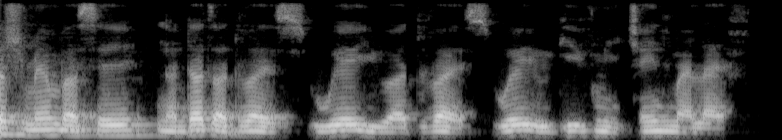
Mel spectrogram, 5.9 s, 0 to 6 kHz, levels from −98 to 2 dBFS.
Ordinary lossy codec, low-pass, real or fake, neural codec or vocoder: none; 5.4 kHz; real; none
